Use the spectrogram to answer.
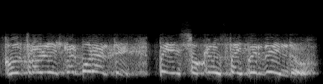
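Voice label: Italian tank damaged mood high, speech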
